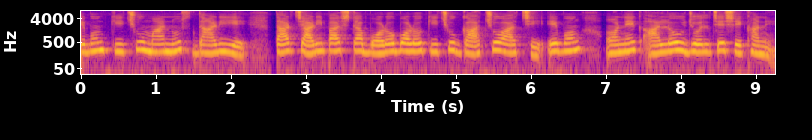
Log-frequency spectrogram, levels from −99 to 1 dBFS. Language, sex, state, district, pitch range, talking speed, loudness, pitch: Bengali, female, West Bengal, Jalpaiguri, 200-240 Hz, 105 wpm, -17 LUFS, 225 Hz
